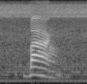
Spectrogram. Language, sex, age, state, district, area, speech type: Santali, female, 30-45, Jharkhand, Seraikela Kharsawan, rural, read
